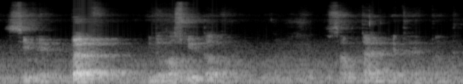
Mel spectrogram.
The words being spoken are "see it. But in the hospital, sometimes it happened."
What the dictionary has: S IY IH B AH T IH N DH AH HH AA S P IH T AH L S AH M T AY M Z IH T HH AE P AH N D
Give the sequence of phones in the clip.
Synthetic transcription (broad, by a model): S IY IH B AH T IH N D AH HH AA S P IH T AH L S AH M T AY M IH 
